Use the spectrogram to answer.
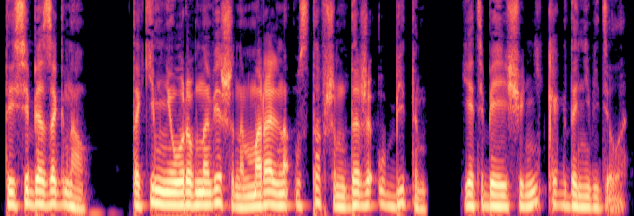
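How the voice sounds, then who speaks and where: A man's voice: mid-range voice, fairly even intonation, brisk, a little mellow, no echo, studio quality, natural voice. Man voicing a reproachful estranged wife. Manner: reproachful, probing. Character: sharp-tongued educated young woman, estranged wife. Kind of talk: audiobook reading.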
